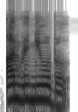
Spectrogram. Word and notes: unrenewable: Indian

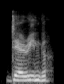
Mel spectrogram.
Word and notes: derringer: Indian

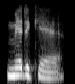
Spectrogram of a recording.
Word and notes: Medicare: Indian

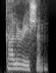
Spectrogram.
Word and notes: coloration: Indian

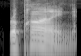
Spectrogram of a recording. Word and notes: repine: American English

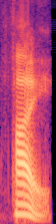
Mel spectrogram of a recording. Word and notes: phi: American English

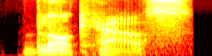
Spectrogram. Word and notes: blockhouse: British English

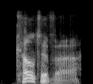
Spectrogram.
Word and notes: cultivar: British English

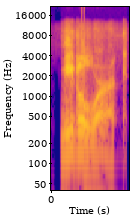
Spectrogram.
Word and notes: needlework: American English

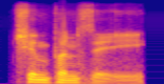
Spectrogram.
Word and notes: Chimpanzee: British English

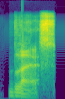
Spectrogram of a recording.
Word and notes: bless: British English

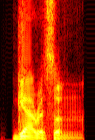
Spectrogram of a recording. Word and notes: garrison: British English

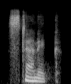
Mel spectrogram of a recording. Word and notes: stannic: Indian

